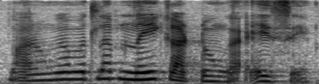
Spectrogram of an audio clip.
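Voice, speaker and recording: A woman's voice: on the high side, normal speed, gravelly, dark tone. A woman teacher explaining a school reading lesson word by word, often checking in with a questioning hum, recorded on a phone. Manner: explains words, keeps asking "hmm?".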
